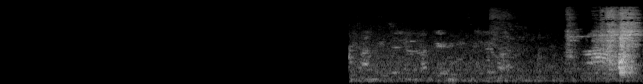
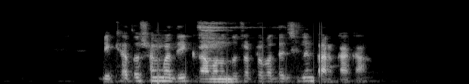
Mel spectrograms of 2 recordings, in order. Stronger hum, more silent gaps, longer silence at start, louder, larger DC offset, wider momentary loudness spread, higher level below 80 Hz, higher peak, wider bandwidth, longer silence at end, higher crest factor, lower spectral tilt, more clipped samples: neither; neither; first, 3.5 s vs 1.05 s; about the same, -20 LUFS vs -22 LUFS; neither; first, 23 LU vs 10 LU; second, -78 dBFS vs -56 dBFS; about the same, -2 dBFS vs -2 dBFS; first, 16 kHz vs 8.2 kHz; second, 0 s vs 1 s; about the same, 26 dB vs 22 dB; second, 0.5 dB/octave vs -4 dB/octave; neither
